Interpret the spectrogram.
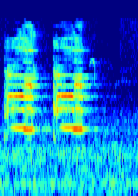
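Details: On a foggy late-June morning in woods where Blue Jay families tend newly fledged young, an adult male sounds the alarm as crows pass: two harsh, nasal jeers, each about a third of a second long and half a second apart, over a faint hum.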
